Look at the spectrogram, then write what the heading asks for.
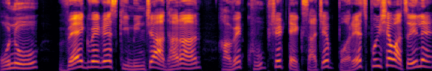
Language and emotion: Goan Konkani, happy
